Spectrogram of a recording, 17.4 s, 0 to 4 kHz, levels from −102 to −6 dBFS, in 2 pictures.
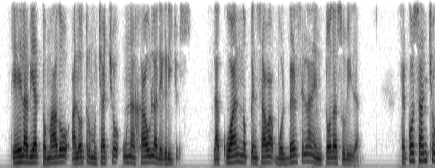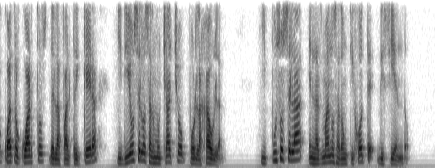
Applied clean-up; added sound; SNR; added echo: none; none; none; none.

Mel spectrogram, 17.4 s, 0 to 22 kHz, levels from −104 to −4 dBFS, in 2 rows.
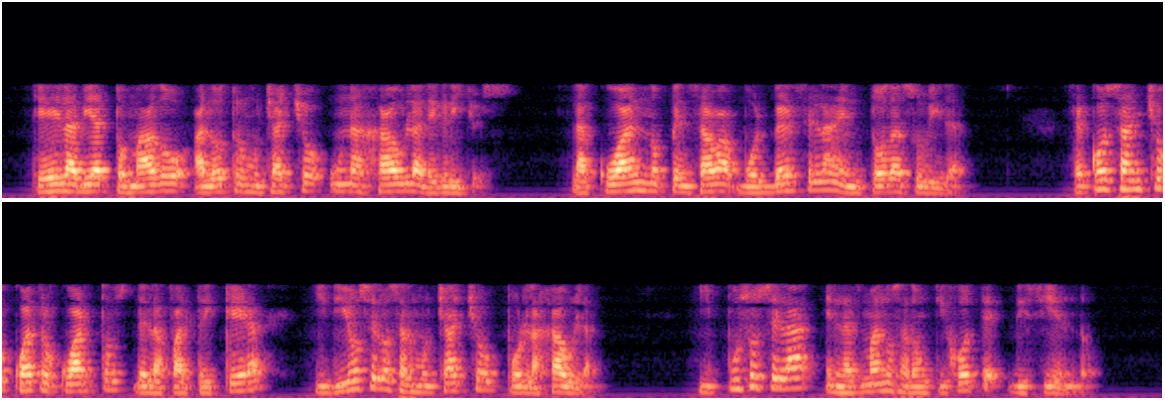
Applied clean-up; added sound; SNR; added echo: none; none; none; reverberation time 0.2 s.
